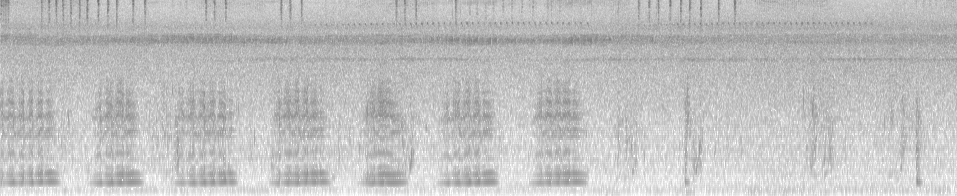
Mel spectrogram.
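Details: A bullfrog at a lake repeats a deep, throbbing croak seven times, roughly once per second, then stops. Sharp brief chirps and a continuous shrill insect drone with ticking pulses fill the rest.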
